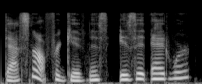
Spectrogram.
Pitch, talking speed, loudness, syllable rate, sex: 225 Hz, 175 wpm, -16 LUFS, 5.8 syllables/s, female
